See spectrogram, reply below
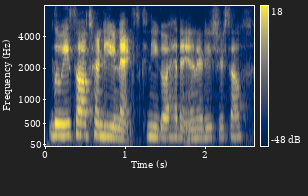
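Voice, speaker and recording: A woman moderating a virtual roundtable, passing the floor to each guest with quick, upbeat hand-offs. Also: mid-range voice, fairly even intonation, sharp tone. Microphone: computer mic on a video call.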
